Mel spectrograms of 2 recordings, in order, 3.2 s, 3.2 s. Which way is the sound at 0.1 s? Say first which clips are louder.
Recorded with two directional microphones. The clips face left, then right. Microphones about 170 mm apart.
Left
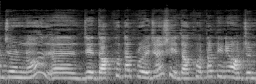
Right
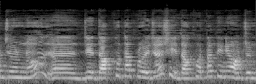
Left 5 dB; 40° left (ahead or behind).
